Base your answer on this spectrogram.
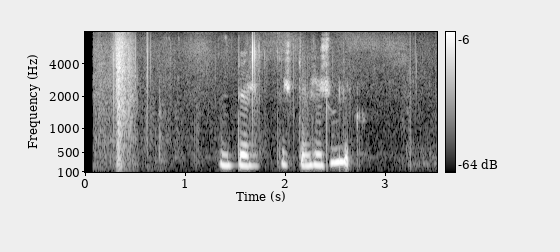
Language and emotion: Russian, neutral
